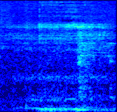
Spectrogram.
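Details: Child and father snoring: a low, rumbling snore builds over about a second, deep and throaty, in a quiet room.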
